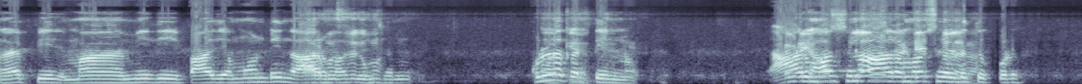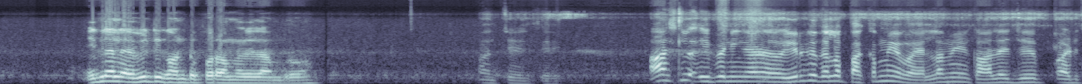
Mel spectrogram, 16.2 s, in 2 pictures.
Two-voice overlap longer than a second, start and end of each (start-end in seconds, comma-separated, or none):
5.9-7.3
